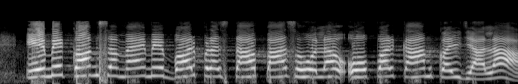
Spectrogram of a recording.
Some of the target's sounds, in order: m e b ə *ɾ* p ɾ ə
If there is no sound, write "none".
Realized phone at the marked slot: ɾ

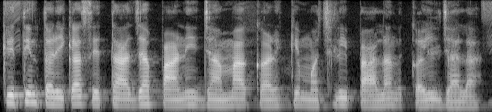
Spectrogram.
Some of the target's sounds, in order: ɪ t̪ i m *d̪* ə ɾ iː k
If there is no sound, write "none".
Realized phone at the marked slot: t̪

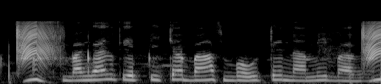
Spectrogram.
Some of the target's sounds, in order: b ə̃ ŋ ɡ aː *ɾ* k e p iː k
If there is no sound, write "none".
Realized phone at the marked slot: l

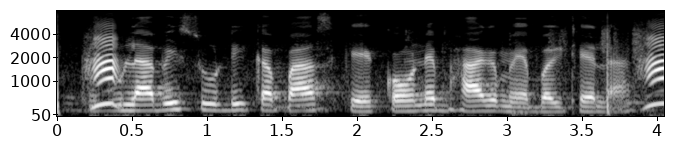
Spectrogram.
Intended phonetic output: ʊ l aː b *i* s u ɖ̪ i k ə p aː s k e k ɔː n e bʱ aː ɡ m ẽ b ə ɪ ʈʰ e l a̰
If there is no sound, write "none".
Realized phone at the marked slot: i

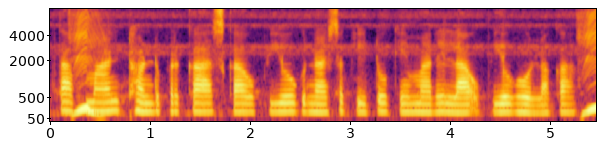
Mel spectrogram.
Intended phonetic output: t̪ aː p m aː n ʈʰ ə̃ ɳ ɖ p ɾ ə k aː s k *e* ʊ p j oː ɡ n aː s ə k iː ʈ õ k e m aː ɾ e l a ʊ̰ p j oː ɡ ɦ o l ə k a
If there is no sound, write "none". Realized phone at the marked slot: a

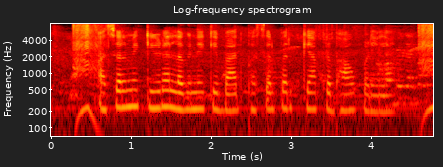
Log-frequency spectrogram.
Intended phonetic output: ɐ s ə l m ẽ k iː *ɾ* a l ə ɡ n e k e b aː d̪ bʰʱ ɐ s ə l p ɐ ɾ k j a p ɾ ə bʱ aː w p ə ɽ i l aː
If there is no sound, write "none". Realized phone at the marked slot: ɽ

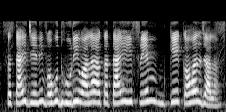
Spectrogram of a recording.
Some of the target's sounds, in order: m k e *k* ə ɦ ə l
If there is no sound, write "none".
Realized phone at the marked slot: k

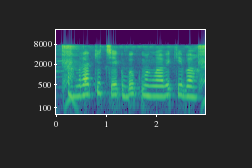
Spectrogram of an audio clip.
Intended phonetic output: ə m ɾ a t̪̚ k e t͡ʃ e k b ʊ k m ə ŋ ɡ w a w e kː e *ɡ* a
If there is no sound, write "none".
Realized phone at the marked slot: b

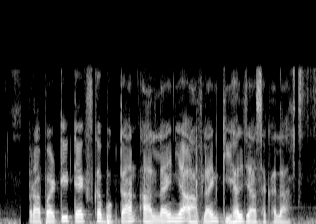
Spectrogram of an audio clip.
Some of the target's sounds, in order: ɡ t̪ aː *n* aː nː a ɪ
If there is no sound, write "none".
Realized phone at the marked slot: n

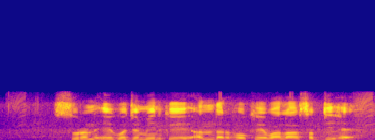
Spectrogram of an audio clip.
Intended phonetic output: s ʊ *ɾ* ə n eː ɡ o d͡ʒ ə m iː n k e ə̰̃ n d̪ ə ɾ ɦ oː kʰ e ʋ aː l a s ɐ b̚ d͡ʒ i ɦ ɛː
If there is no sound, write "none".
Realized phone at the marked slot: ɾ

